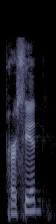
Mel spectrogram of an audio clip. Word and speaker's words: Perseid: p per said how do you say it perseid yeah why did they have to make it such a tough name perseid it's all greek to me sir okay so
